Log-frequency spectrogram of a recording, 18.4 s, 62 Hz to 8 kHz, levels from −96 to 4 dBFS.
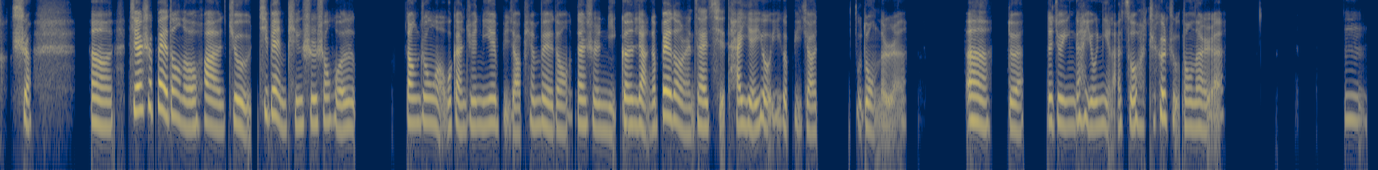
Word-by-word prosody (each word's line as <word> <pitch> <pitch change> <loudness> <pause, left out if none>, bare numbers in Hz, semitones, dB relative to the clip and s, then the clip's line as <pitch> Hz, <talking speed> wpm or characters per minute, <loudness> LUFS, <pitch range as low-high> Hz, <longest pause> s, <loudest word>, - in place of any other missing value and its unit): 是。 - - +2 0.8
嗯， 225 -2 +3 0.2
既 335 - +5
然 345 - +11
是 385 +2 +2
被 350 -3 +8
动 290 -2 0
的 220 -1 0
话， 225 -3 +2
就 215 -2 +1
即 315 - -1
便 300 -6 +5
你 - - -9
平 225 +1 -3
时 235 0 +1
生 245 +1 -3
活 215 -3 -1 0.7
当 245 -1 +3
中 245 -1 -1
了， 225 - -4
我 220 - -3
感 225 -3 +1
觉 225 +1 -3
你 225 0 -6
也 235 0 +1
比 225 - -12
较 185 - -1
偏 230 +2 -7
被 220 -4 0
动， 200 +6 -5
但 235 -1 +2
是 220 -3 -3
你 195 -2 -7
跟 235 -2 +3
2 225 -4 +2
个 210 - -2
被 290 +4 +8
动 245 -6 0
人 185 0 -7
在 225 -2 +2
一 - - -2
起， - - -4
他 225 - +1
也 225 -2 0
有 - - -1
一 - - -10
个 - - -3
比 - - -14
较 - - -3 0.5
主 - - -12
动 - - -3
的 - - -5
人。 - - -6 0.8
嗯， 245 -4 +4 0.2
对。 205 -2 -1 0.3
那 245 - 0
就 245 - -2
应 225 -1 -3
该 265 +2 -3
由 220 -4 -1
你 225 -1 -6
来 - - -8
做 220 0 -1
这 255 - -8
个 280 -2 +4
主 - - -8
动 220 -1 -4
的 215 -1 -1
人。 - - -4 1.6
嗯。 265 -1 -11
230 Hz, 225 characters per minute, -26 LUFS, 215-250 Hz, 1.6 s, 然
